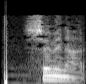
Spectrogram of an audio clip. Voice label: "semenare", Veneto

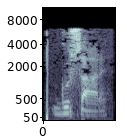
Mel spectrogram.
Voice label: "gusàre", Venetian

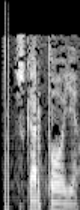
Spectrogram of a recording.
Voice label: "scarpoja", Veneto

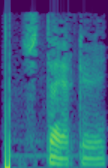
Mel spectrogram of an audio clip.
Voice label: "sterchele", Veneto

